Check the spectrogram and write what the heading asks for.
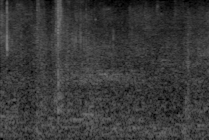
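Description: The hush of a school auditorium before a band starts to play: low steady room rumble with a few small clicks and rustles from the players and audience, three of them spread across the two seconds. No music yet.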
